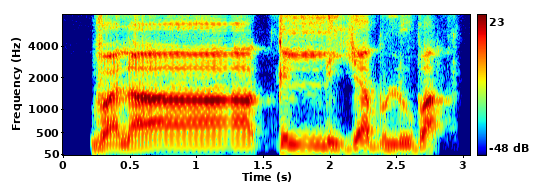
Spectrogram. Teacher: الف سائلنٹ ہے تو واو کی آواز لمبی نہیں ہوگی، 1 سیکنڈ وا درمیان میں پڑھیں گے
